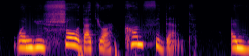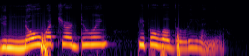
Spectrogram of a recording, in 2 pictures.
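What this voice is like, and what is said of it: Non-native English accent. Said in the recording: “You don't need to have a perfect English. Look at me, I have an accent and I'm proud of it. ... I speak French, English, Spanish”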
